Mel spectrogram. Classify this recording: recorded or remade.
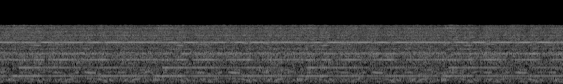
recorded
